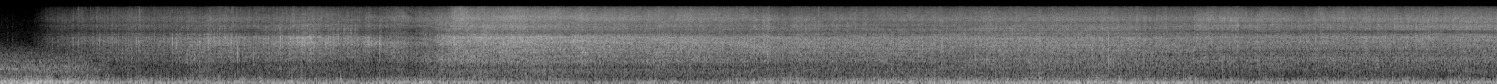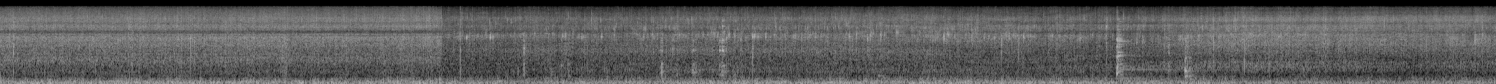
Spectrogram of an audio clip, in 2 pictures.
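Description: Food sizzling and frying in a pan: a steady hiss that shifts abruptly in level a few times, with a few light clicks of utensils in the second half.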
